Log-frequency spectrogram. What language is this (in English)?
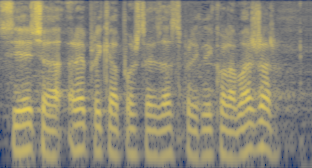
Croatian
